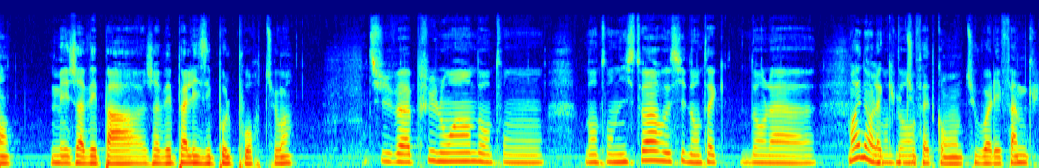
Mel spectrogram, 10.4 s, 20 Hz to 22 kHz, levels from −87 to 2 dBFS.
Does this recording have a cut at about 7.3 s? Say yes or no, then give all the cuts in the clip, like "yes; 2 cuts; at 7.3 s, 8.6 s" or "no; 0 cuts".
no; 2 cuts; at 3.6 s, 9.1 s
